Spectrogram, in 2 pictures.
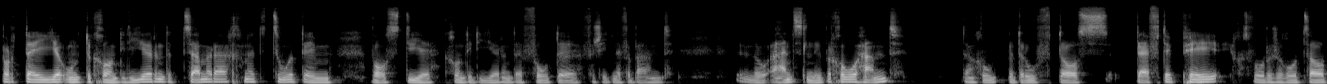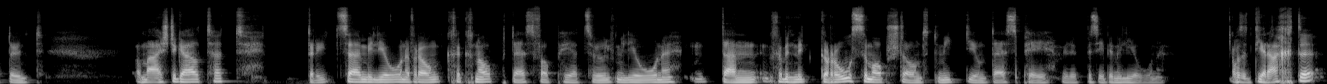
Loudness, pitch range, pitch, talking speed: -22 LUFS, 95-115 Hz, 105 Hz, 140 wpm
